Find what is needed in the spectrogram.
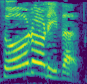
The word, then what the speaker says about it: sororidad: La sororidad. – Sonoridad. – Sororidad. – Sororidad. – A ver, pronuncia diferente. Es que sororidad.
